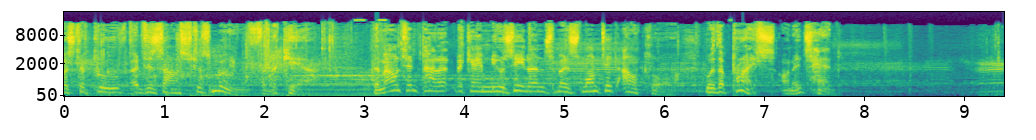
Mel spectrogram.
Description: A man speaks and a sheep bleats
